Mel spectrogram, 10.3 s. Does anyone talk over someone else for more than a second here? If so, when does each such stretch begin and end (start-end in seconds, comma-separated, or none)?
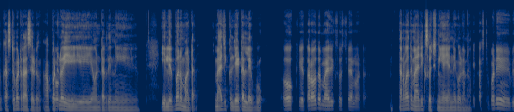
none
